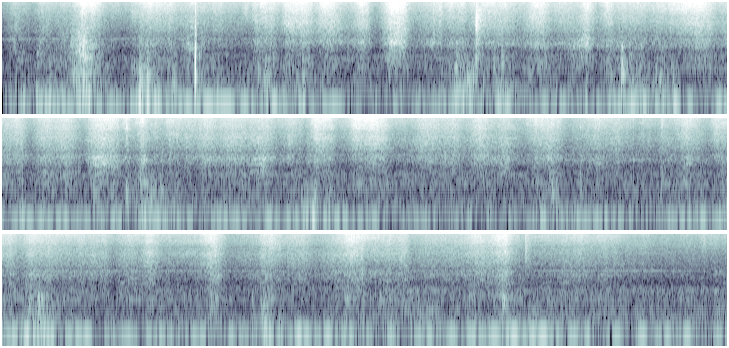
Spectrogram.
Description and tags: wiping hands in towel
wiping-hands-in-towel, wiping-hands, towel, washing, bathroom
